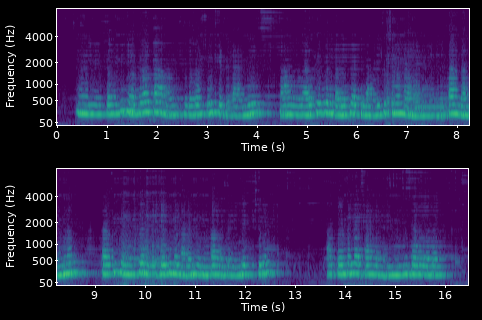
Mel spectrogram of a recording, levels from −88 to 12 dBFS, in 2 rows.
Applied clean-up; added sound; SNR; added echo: neural separator model SepFormer DNS4.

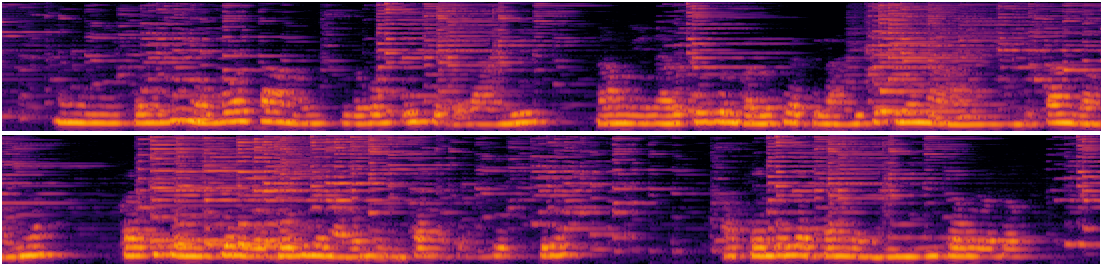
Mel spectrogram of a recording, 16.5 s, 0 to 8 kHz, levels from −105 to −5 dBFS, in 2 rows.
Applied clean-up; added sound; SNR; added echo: classical method WPE with log-MMSE.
